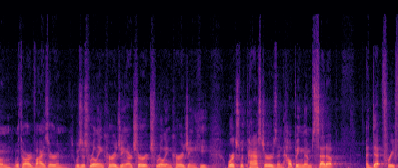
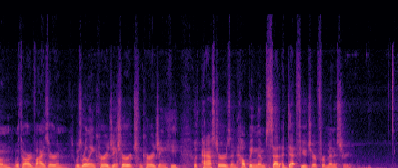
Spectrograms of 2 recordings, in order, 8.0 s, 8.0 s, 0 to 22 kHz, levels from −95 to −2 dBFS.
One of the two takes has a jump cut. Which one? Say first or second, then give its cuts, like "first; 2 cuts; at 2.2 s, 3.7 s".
second; 6 cuts; at 1.6 s, 2.3 s, 2.8 s, 3.9 s, 5.6 s, 5.9 s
